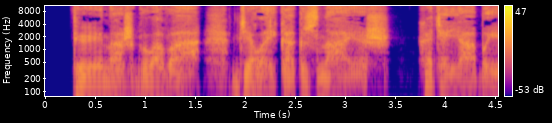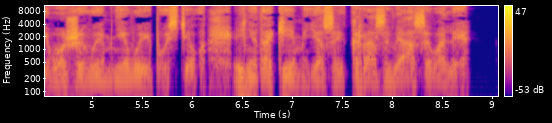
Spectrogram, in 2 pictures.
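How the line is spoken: Grumbled. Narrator (Russian): буркнул Рорк

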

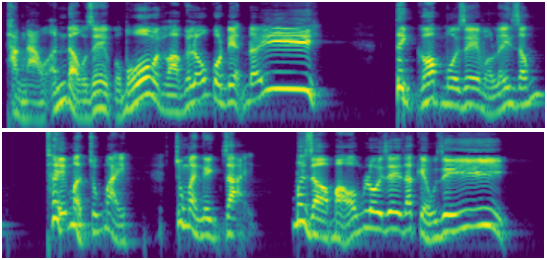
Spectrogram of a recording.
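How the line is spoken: Old man howling. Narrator (Vietnamese): Lão gào lên

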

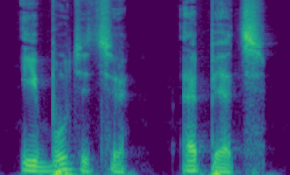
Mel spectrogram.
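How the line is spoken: Calm. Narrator (Russian): Мэй сказала спокойно

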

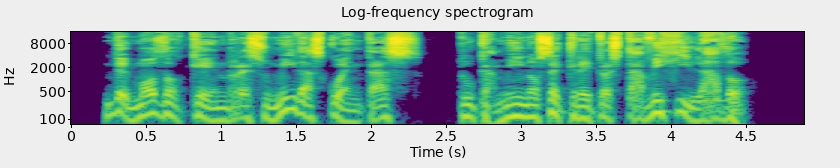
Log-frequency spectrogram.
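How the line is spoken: Growling. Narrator (Spanish): gruñó

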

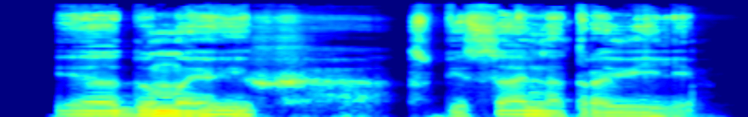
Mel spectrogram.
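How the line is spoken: Sad. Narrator (Russian): грустно сказал Гудо

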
